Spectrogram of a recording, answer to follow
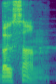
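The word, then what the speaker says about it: boatswain: Like Leewood is pronounced Lord and Bosan is pronounced Bosan.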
